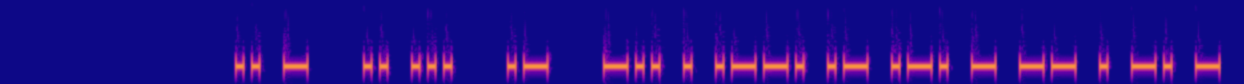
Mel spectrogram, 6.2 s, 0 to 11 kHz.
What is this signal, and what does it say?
Morse code, heard as a keyed tone, about 30 wpm, 700 Hz. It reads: IT IS A DEPARTMENT
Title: Sentences from Top 1000 Words - Review Part 5 - 30wpm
